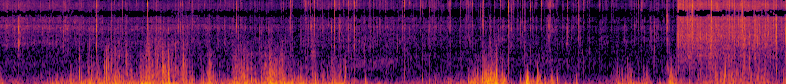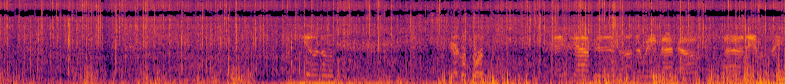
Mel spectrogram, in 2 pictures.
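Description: Dry grass crackles and pops as a fire burns.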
